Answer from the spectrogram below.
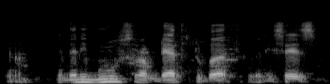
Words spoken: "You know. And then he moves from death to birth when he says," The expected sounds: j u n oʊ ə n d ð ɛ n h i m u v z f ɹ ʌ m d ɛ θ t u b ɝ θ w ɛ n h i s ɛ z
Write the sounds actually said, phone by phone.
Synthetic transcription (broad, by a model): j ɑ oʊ ə n d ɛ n h i m u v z f ɹ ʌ m d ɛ t t u b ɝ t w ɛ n h i s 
